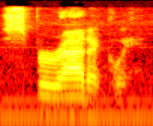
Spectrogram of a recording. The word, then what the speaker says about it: sporadically: The word is sporadically. Okay. Now, even though it has an O-R, okay, we would pronounce that spur, sporadically.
